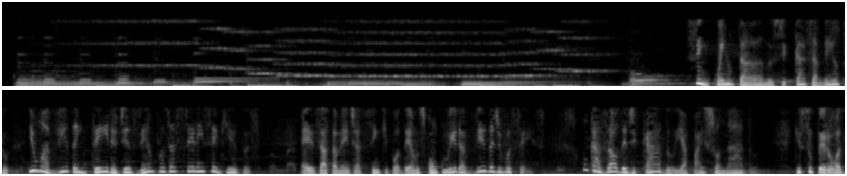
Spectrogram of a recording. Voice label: Bodas de Ouro Feminino; Telemensagens; Telemensagens 2017

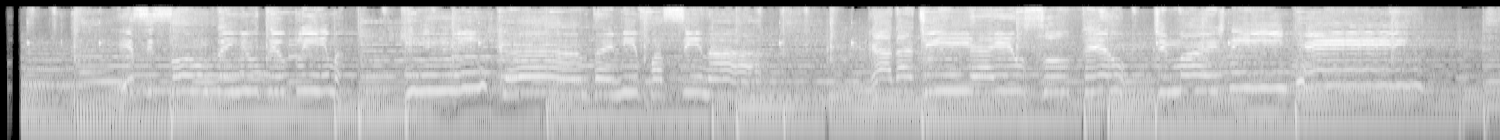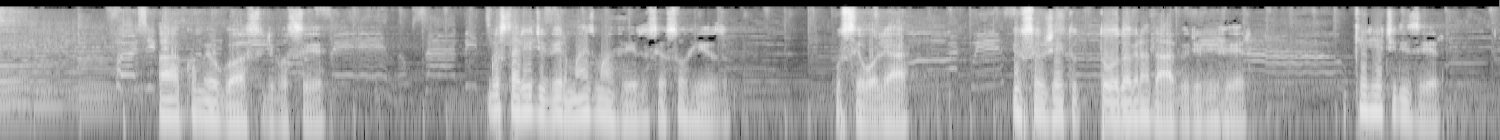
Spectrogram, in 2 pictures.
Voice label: E DO SEU AMOR QUE EU VIVO MASC, Telemensagens; Telemensagens 2017

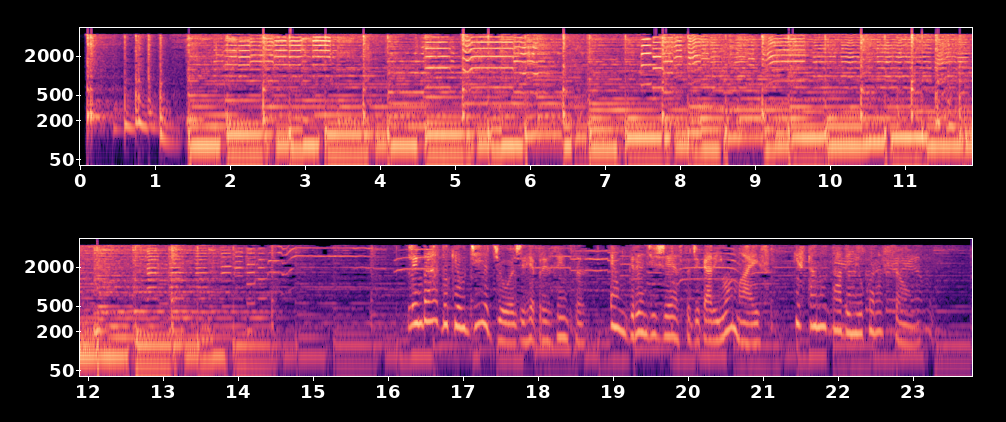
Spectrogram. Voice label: ANIV. SOGRO F

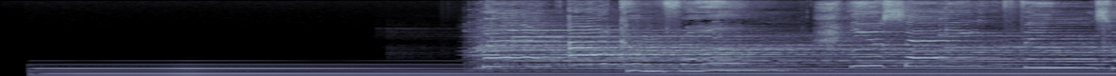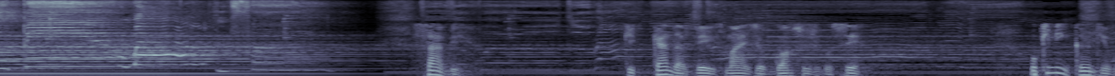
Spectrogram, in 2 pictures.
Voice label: NEUTRA M; Telemensagens 2017

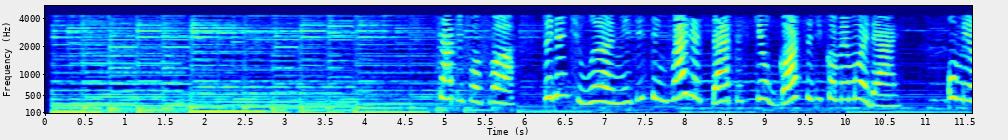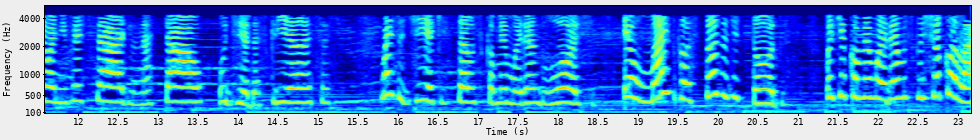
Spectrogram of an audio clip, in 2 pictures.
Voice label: FELIZ PASCOA VOVO (VOZ INFANTIL); Telemensagens

